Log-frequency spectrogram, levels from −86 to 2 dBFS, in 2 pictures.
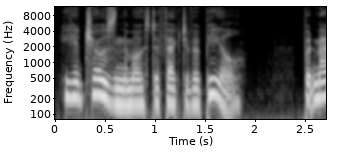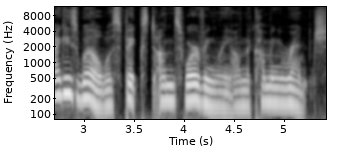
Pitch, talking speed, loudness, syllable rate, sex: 175 Hz, 190 wpm, -16 LUFS, 5.9 syllables/s, female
